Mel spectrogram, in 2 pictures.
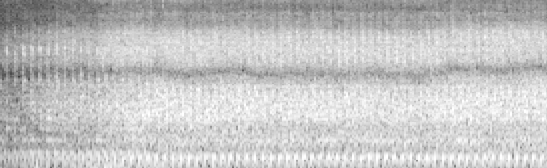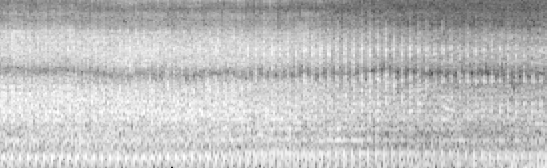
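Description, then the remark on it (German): A tractor engine runs steadily and loudly, a continuous low chugging rumble with rapid regular pulses and no voices. The tractor pulls a train of wagons carrying many children on a round trip, driving along Schönfelder Straße and up a hill. “Wir machen jetzt eine Rundfahrt für euch mit dem Traktor. Und der klingt so.”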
